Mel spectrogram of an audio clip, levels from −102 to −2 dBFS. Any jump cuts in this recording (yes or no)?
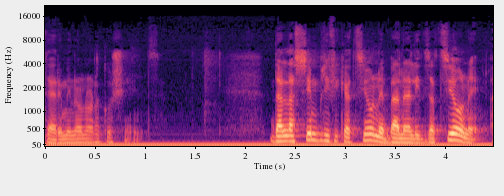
no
